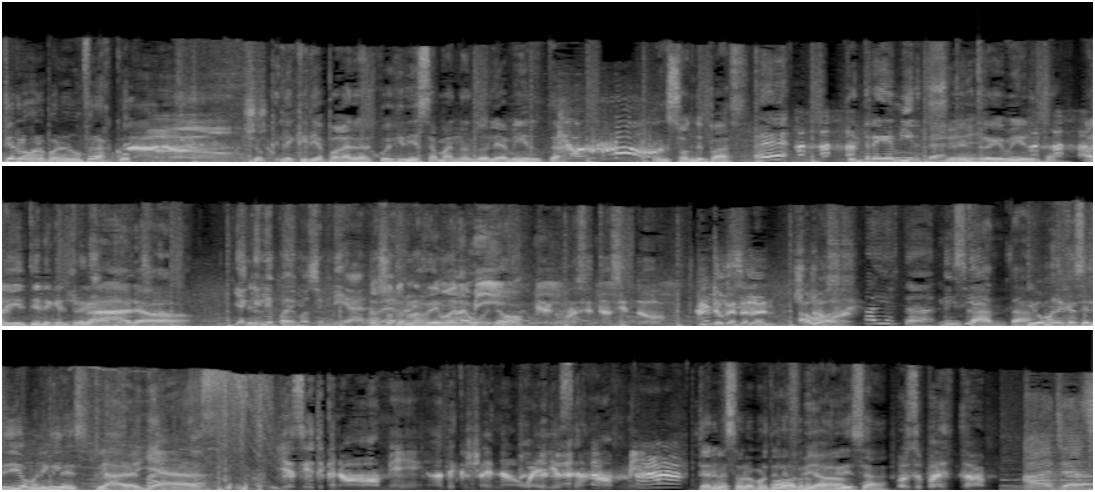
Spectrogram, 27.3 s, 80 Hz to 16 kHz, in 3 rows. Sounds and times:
Music: 0.0 - 16.3, 17.6 - 20.6, 26.5 - 27.2
Radio: 13.0 - 15.5, 19.7 - 23.9, 25.6 - 26.5
Speech: 20.8 - 26.4.

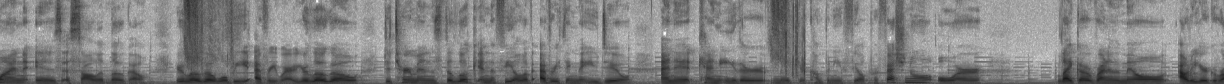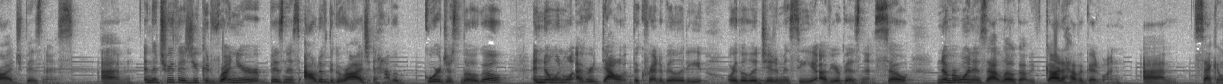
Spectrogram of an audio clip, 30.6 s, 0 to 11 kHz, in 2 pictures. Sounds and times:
Speech: 0.0 - 12.3, 13.2 - 30.5
Music: 0.0 - 30.5.

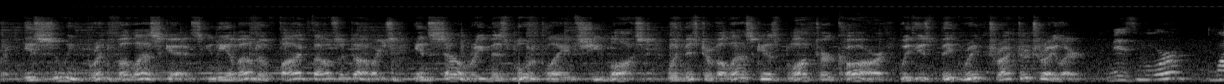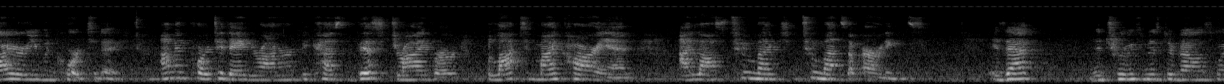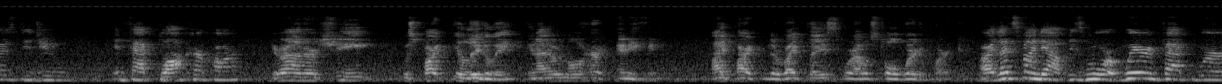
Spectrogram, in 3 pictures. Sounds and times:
Speech: 0.2 - 21.5, 23.2 - 36.7.

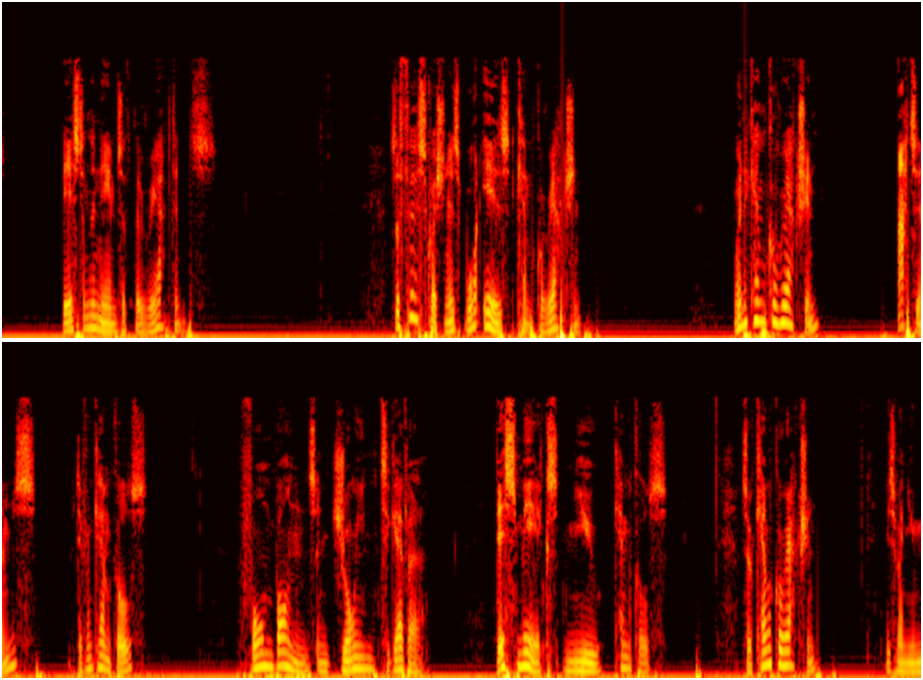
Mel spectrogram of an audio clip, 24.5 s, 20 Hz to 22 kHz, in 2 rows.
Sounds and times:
Speech: 0.8 - 2.9, 5.2 - 7.8, 9.8 - 11.0, 11.9 - 14.2, 15.4 - 18.0, 18.8 - 21.2, 22.1 - 23.2, 24.0 - 24.5.

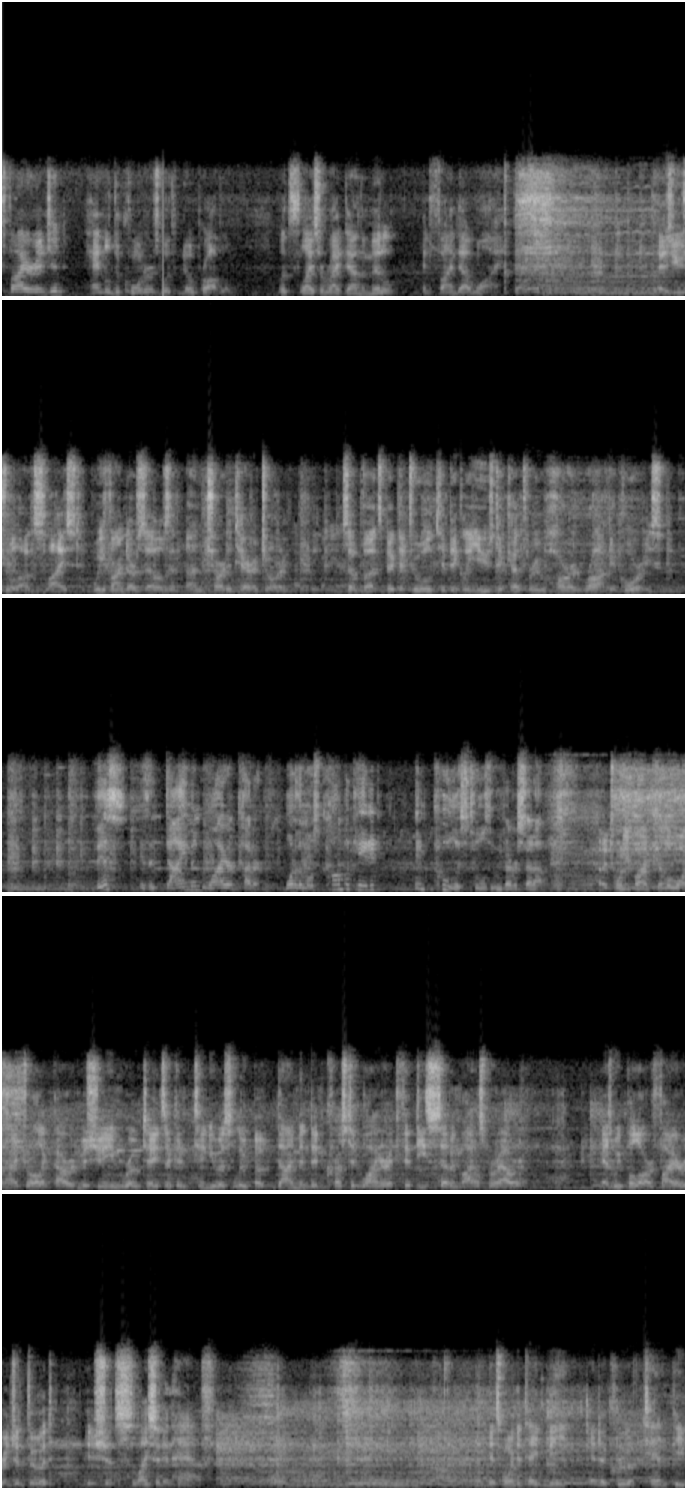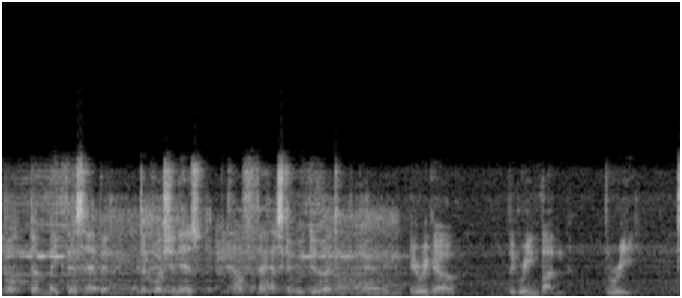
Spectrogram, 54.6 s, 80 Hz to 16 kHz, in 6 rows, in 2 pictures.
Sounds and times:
Speech: 0.0 - 3.1, 3.7 - 6.7, 8.8 - 18.0, 19.5 - 25.5, 26.2 - 34.3, 35.3 - 39.3, 42.9 - 50.0, 51.0 - 51.6, 52.3 - 54.0.

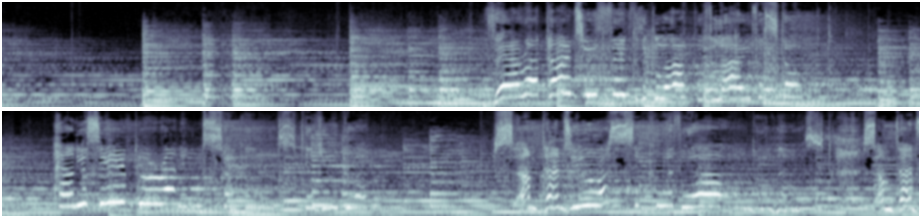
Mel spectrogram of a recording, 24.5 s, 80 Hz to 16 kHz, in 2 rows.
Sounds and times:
Music: 0.0 - 24.4.

